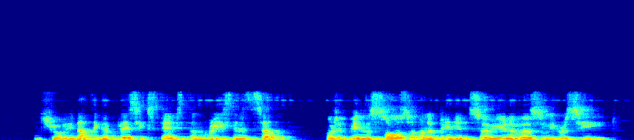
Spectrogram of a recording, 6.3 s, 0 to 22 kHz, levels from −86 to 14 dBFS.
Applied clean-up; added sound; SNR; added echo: neural mask model DeepFilterNet 3.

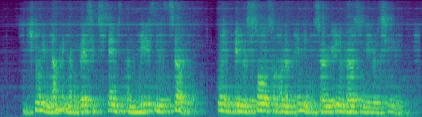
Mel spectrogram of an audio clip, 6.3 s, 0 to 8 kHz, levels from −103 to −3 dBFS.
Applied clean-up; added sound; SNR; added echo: neural separator model SepFormer DNS4.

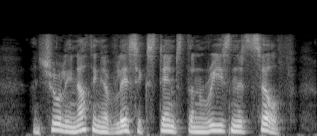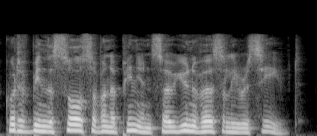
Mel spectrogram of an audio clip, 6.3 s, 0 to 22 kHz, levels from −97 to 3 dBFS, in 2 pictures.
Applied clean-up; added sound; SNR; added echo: none; none; none; none.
